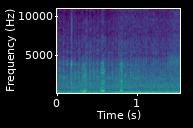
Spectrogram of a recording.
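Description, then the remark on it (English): A car engine right beside the listener idles with a loud, steady low rumble that holds throughout, with a few brief, faint higher-pitched sounds near the start. “Maybe it's that car beside us making all that noise.”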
